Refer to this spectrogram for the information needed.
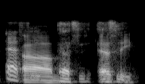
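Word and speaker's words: Essi: I think just his relationship with Issy, or what's her, sorry, I'm mispronouncing her name. Issa? – Essie.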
